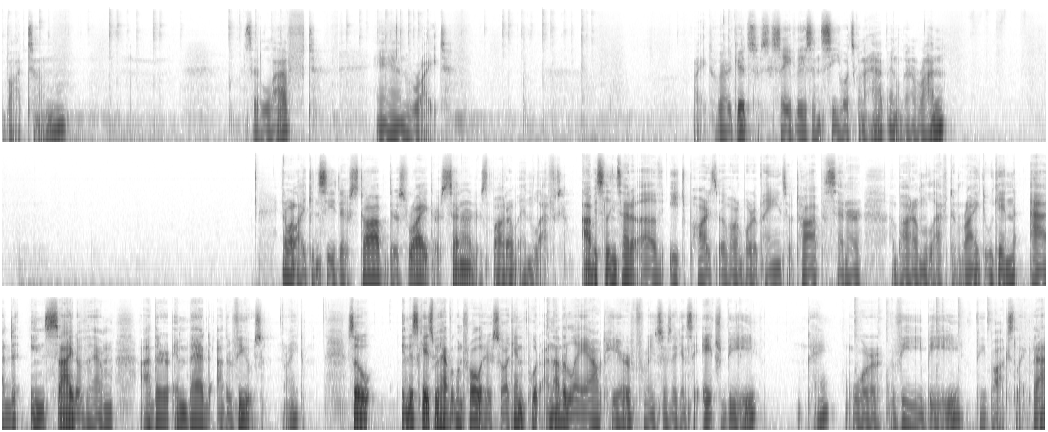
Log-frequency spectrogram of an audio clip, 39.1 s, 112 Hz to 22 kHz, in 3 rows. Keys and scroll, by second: 4.2 Return, 6.3 Return, 7.2 Return, 9.1 super+s, 10.3 super+F2, 13.4 ctrl+d, 38.2 Return.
